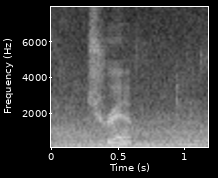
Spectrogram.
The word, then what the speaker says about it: trim: to trim the bushes remember trim with TR makes the CH sound like chicken trim they need to trim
